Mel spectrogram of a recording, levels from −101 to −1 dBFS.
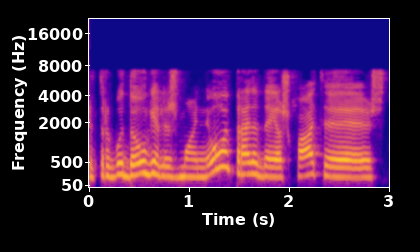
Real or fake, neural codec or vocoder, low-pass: fake; codec, 16 kHz, 4 kbps, X-Codec, WavLM features, trained on Multilingual LibriSpeech; 7.2 kHz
